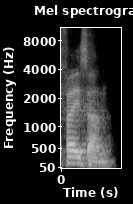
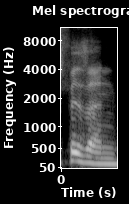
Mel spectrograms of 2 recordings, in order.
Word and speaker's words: Faizan: Do I pronounce it Faizan? Yeah, it's Fizan, but yeah, it doesn't matter.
